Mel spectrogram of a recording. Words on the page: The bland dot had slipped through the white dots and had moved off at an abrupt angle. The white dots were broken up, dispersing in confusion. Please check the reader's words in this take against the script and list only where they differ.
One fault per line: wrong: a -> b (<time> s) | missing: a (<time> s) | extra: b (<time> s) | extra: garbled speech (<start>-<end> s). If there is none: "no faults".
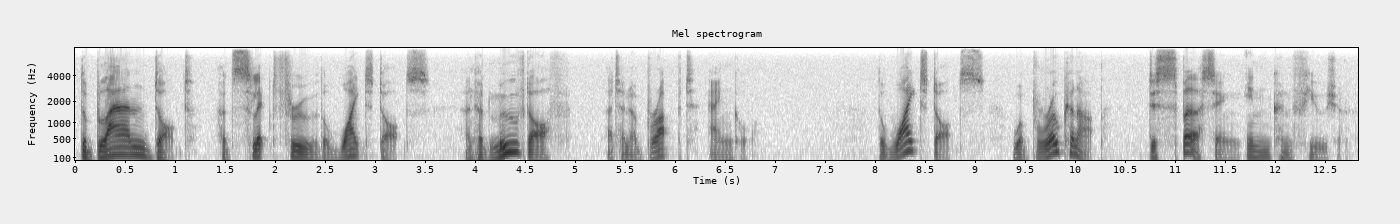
no faults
